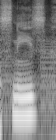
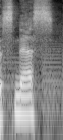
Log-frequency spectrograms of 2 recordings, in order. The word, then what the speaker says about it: SNES: It's kind of like the SNES. Some people call it the sneeze or the SNES.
